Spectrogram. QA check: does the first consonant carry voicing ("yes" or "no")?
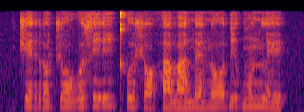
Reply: no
